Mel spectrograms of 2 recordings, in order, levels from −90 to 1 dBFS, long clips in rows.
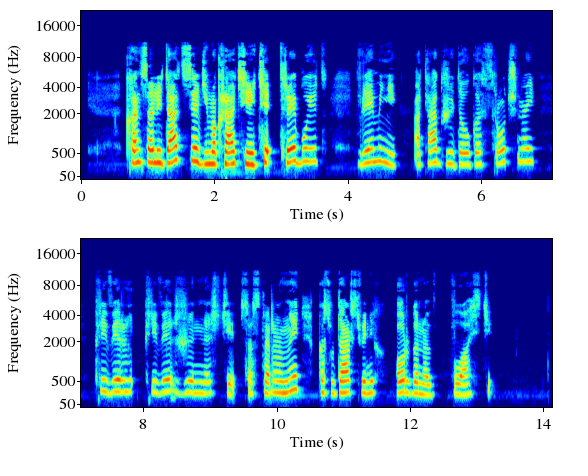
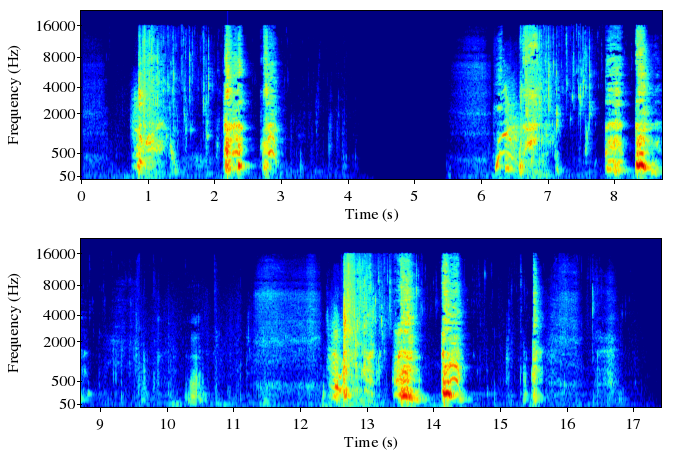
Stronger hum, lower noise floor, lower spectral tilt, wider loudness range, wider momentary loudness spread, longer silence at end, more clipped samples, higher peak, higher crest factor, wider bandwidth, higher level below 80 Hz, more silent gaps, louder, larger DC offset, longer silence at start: neither; second, -73 dBFS vs under -90 dBFS; about the same, -3 dB/octave vs -4 dB/octave; about the same, 11 LU vs 11 LU; second, 17 LU vs 23 LU; second, 0.95 s vs 1.85 s; neither; about the same, 0 dBFS vs 0 dBFS; about the same, 22 dB vs 24 dB; second, 11.5 kHz vs 16.5 kHz; second, -78 dBFS vs -56 dBFS; second, none vs 4.57-5.22 s, 5.28-5.42 s; second, -22 LUFS vs -19 LUFS; neither; second, 0.65 s vs 0.8 s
